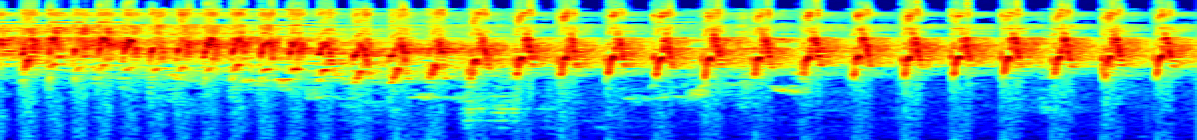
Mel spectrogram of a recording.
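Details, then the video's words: Lovebird in long ngekek chatter, its song filled with cililin-style notes: loud, fast, high-pitched chirps repeated about four times a second in a steady rattling run. "Burung Lovebird ngekek rasa cililin mantab abis"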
